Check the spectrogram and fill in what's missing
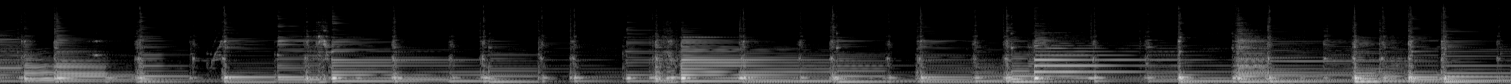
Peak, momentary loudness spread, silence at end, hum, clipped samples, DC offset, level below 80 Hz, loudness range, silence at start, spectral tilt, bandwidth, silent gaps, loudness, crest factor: -2 dBFS; 14 LU; 0 s; none; under 0.1%; under 0.1%; -58 dBFS; 4 LU; 0 s; -8 dB/octave; 13 kHz; none; -26 LUFS; 22 dB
